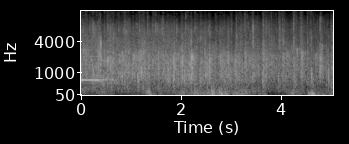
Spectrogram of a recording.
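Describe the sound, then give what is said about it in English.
Steady applause from an audience for the pillow ministry, a dense wash of many hands clapping at an even level throughout, with no pauses or voices standing out. “Let's applaud our pillow ministry.”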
